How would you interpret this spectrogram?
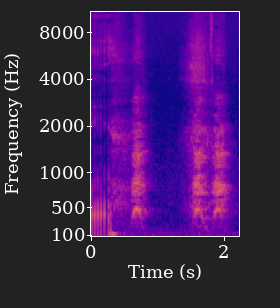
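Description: A pet dog barks several times in quick, sharp bursts, moderately loud, with a brief pause between the first bark and a final pair.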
